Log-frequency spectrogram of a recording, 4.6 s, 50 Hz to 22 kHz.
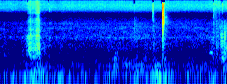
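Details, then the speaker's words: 1991 Ford F150 5.0L with a new front-tank fuel pump and no fuel pressure; grounding the light blue/orange wire. One crisp click as the relay pulls in; the relay is ruled out. Fuel pump relay clicking normally. "We're going to put a ground to it and we're going to listen for the fuel pump relay."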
